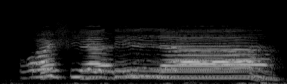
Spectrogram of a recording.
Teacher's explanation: لفظ اللہ کے لام سے پہلے کیا ہے؟ زیر. زیر ہے، اس لیے اس کو ہم نے باریک پڑھا ہے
